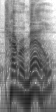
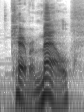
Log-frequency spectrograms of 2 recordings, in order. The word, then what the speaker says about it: caramel: The British pronunciation caramel is one that I use every once in a while to try and blend in so that nobody kicks up a fuss. But what I only just realized in the past few months is that this pronunciation caramel actually carries through to the verb form as well, caramelize, which just really hurts to say.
